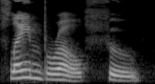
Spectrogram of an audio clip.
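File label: "flame-broiled food", English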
